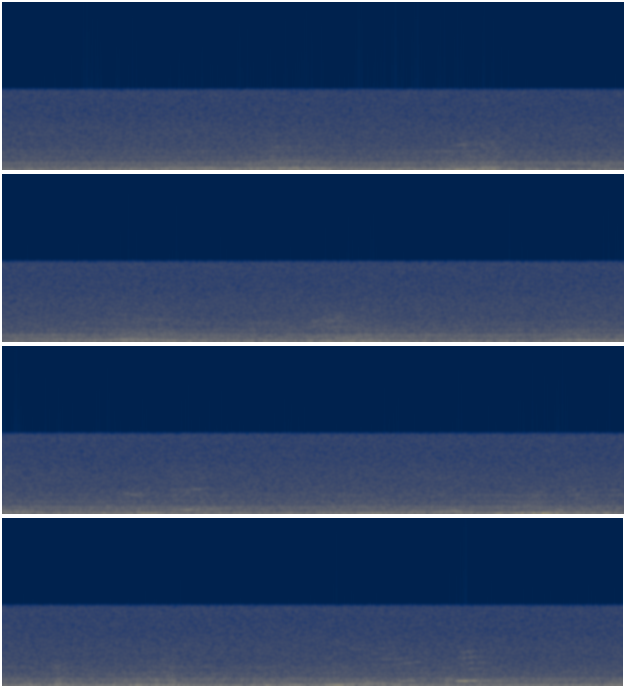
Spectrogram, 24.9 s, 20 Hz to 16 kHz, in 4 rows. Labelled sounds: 14.2	14.5	humpback whale, 2.3 to 2.5 kHz
22.4	22.9	humpback whale, 2.0 to 2.8 kHz

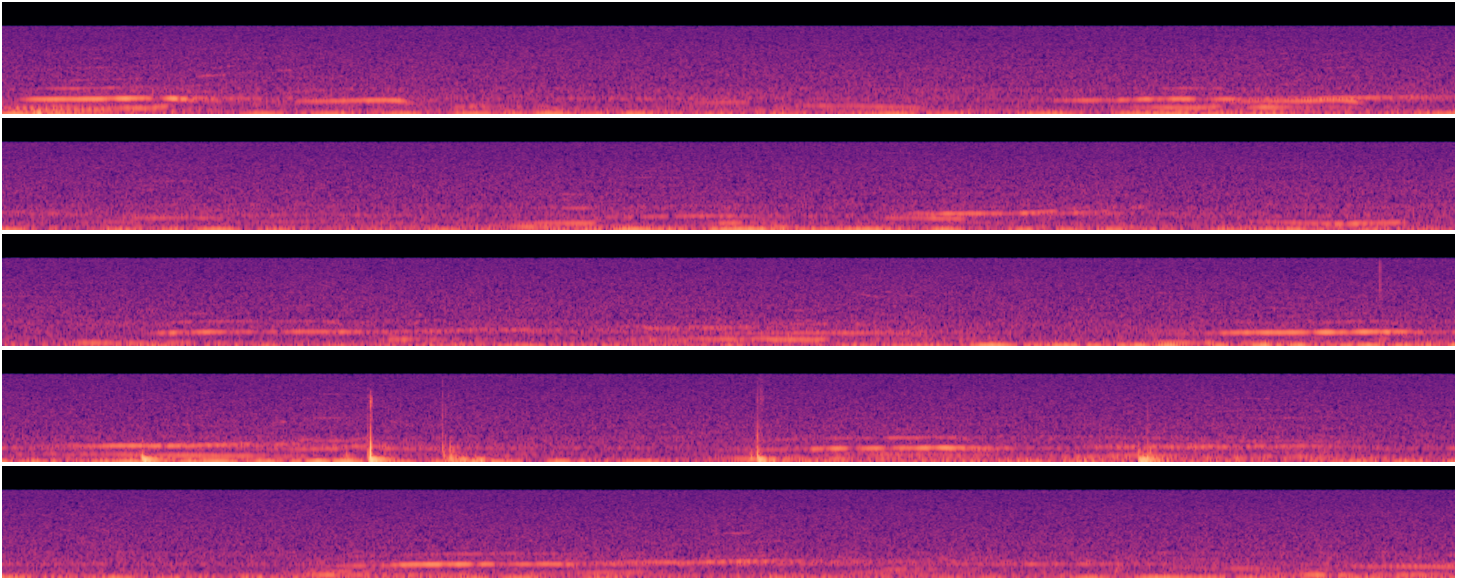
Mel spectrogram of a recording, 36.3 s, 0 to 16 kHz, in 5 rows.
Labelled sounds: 23.3	23.5	humpback whale, 1.7 to 1.8 kHz
27.9	28.1	humpback whale, 2.2 to 2.4 kHz

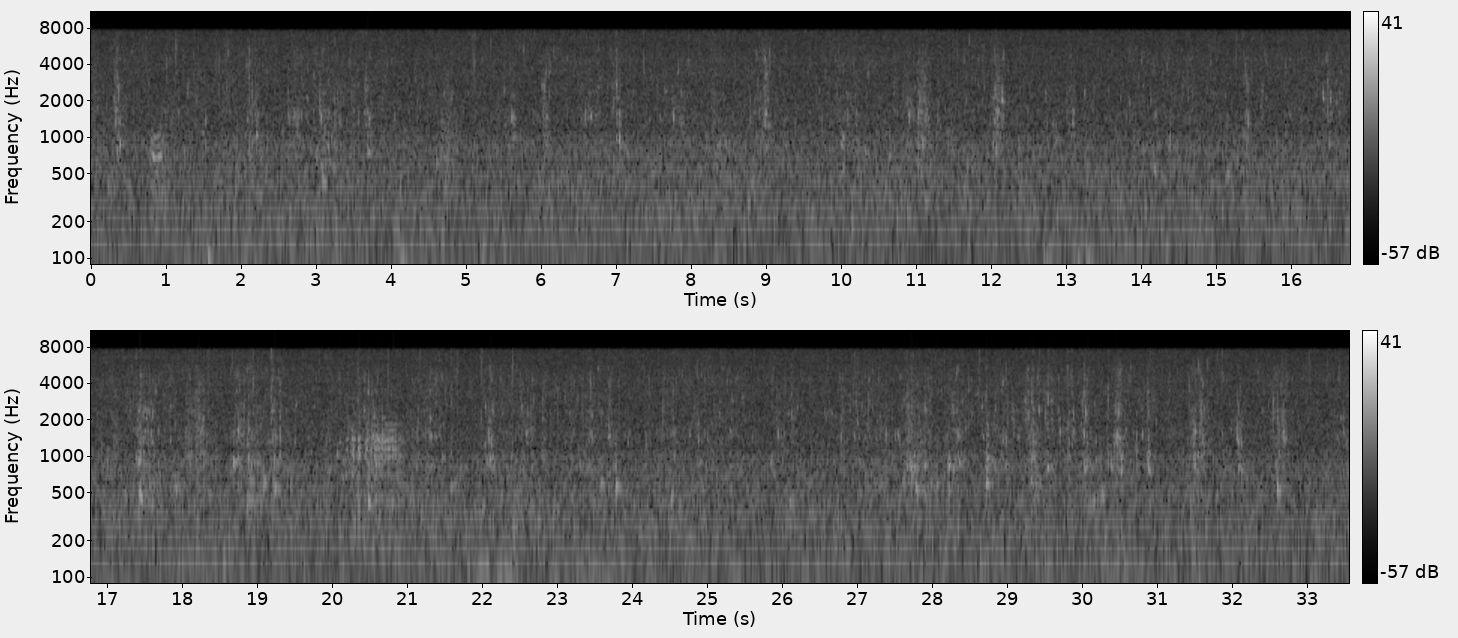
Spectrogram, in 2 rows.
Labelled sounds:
20.2	20.9	water noise, 0.97 to 1.6 kHz
28.2	28.5	water noise, 0.78 to 1.0 kHz

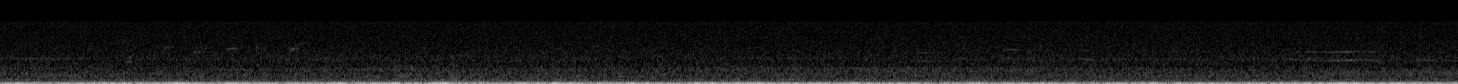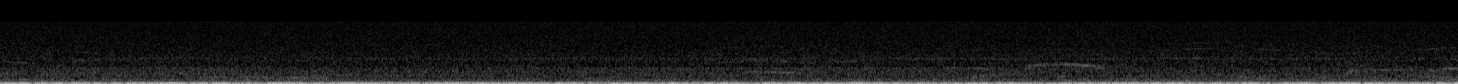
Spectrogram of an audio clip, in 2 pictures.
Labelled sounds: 13.1	13.6	humpback whale, 1.1 to 1.8 kHz
14.6	14.9	humpback whale, 0.96 to 1.1 kHz
22.0	22.3	humpback whale, 1.1 to 1.2 kHz
24.8	26.7	humpback whale, 0.80 to 2.0 kHz
28.8	29.1	humpback whale, 1.9 to 2.2 kHz

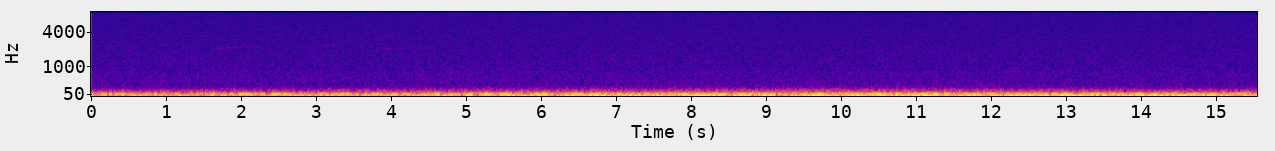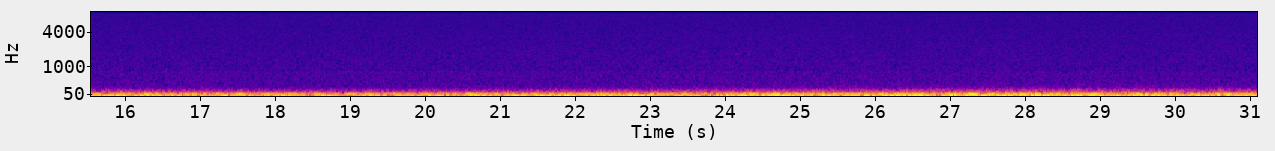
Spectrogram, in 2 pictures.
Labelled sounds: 1.8	2.1	killer whale, Bigg's (transient), 2.2 to 2.4 kHz

